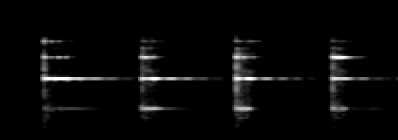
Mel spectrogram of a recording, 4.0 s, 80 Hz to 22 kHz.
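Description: A small, empty, clear glass tumbler held in one hand is tapped four times with a metal spoon held in the other hand. Each tap makes a bright clink whose high partials ring near 2.3 kHz before fading quickly.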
